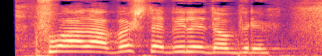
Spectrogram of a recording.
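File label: "fuala", Croatian dialect; hvala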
